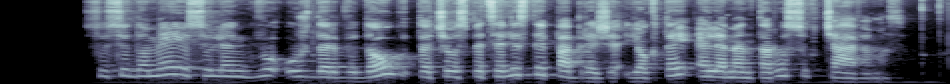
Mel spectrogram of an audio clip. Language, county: Lithuanian, Telšiai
